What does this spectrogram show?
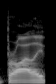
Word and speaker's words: Bryleeh: Cuz people forget the H is silent at the end, so they always spell it L E like the doctor. It would be very confusing if you said, "My name's Bryley.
